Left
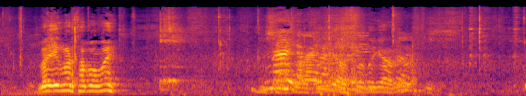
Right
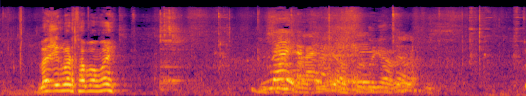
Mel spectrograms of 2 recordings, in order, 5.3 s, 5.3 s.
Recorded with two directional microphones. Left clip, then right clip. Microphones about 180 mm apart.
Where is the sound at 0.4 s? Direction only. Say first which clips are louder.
Even; 45° right (ahead or behind).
